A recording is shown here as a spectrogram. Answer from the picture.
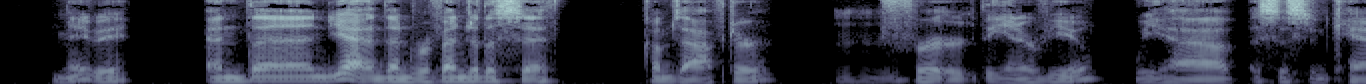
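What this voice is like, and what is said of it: Usual voice. Nothing is said of it.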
